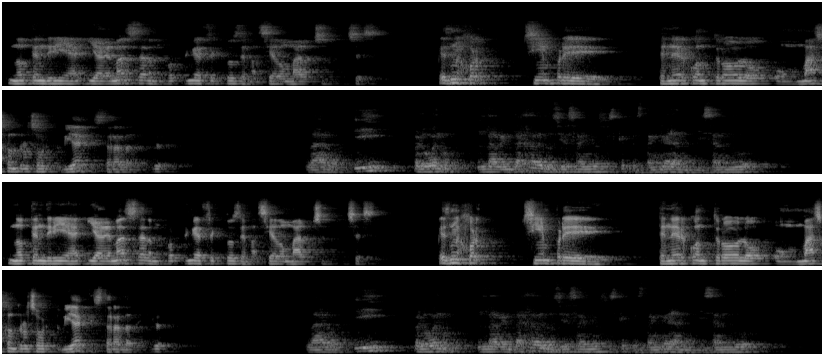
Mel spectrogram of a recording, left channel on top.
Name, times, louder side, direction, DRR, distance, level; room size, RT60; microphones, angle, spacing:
voice 1, 0.1-3.7 4.4-4.8 5.2-6.1 6.6-9.8, right 5 dB, 70° right, 9 dB, 0.7 m, -31 dB
voice 2, 11.2-12.0 12.3-12.7 12.9-15.7, left 1 dB, 85° left, -5 dB, 3.0 m, -39 dB
9.8 x 4.9 x 3.2 m, 0.74 s
head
